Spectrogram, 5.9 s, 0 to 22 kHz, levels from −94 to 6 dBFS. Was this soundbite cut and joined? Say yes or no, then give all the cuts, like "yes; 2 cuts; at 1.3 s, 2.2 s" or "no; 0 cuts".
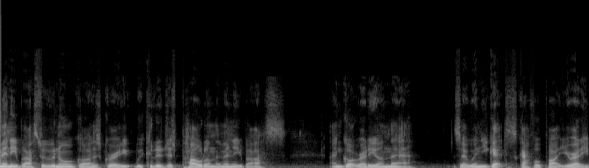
no; 0 cuts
